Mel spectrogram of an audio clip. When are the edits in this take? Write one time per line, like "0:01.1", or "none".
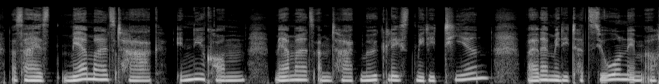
0:01.2
0:02.0
0:05.4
